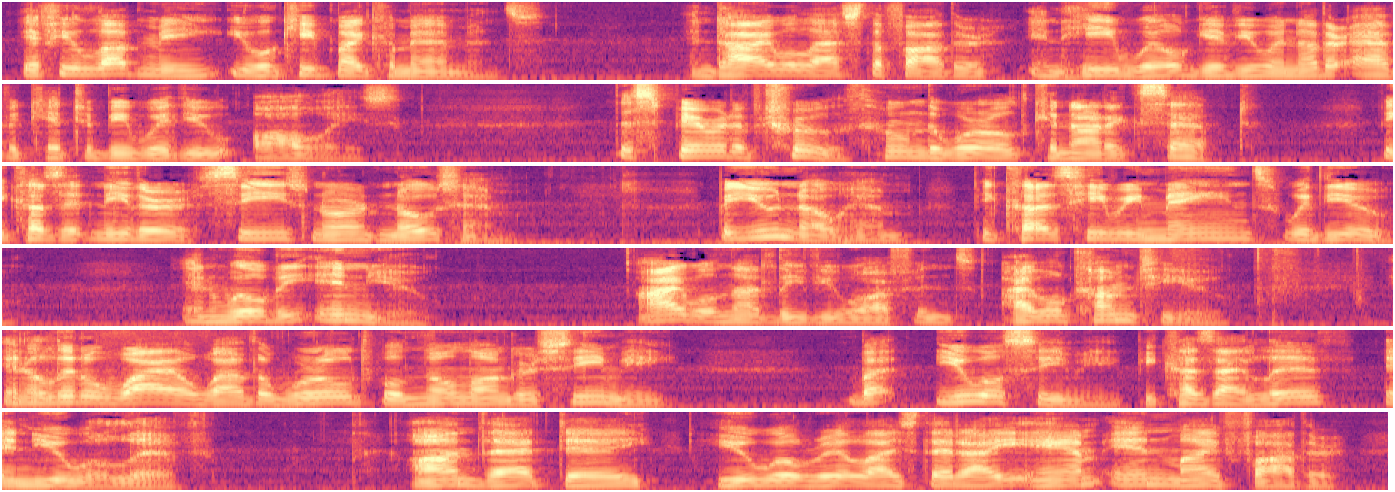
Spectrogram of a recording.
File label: Gospel Reading; 6th Sunday in Easter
